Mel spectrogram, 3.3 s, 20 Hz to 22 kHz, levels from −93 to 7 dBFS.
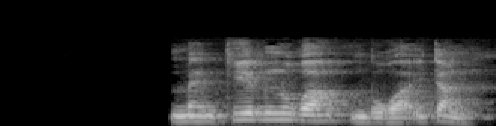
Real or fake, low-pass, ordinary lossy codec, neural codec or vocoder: real; 7.2 kHz; MP3, 64 kbps; none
